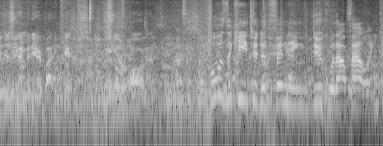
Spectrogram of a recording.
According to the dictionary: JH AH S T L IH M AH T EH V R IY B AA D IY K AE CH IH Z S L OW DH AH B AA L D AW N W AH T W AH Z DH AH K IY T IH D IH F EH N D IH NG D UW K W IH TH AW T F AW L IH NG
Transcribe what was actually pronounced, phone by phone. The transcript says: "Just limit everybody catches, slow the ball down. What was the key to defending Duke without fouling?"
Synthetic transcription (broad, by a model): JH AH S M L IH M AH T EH R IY B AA D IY K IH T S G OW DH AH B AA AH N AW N W AH T W AH Z DH AH K IY T IH D IH F EH N D IH NG D UW K W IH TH AW T F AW L IH NG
